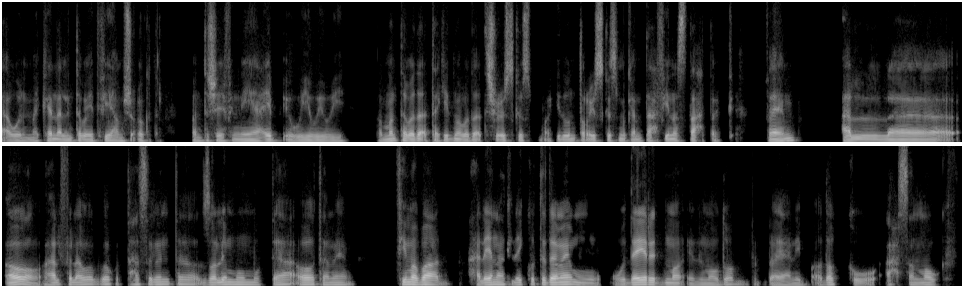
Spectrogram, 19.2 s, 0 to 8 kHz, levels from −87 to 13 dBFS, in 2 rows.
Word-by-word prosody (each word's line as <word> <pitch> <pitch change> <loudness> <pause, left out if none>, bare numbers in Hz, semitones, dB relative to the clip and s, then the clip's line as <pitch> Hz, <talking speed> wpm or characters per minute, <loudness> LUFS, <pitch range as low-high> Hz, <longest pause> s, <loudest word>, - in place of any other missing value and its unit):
أو 90 -1 -2
المكانة 85 +3 -2
اللي 95 +1 0
أنت 95 +1 -3
بقيت 90 -1 -1
فيها 100 +1 -1
مش 90 0 -4
أكتر، - - -9 0.3
فأنت 90 +1 -7
شايف 95 0 -2
إن 95 - -3
هي 95 0 +1
عِبء 90 +1 -2
و، 90 - -2 0.2
و، 85 -1 -2
و، - - -9 0.4
طَب 90 - -6
وأنت 100 +3 +1
بدأت 100 -3 +3
أكيد 95 +1 -2
ما 100 - +2
بدأتش 90 -1 -1
رئيس - - 0
قسم، - - -5
وأكيد 90 - -9
وأنت 100 +1 -2
رئيس 95 -2 +1
قسم 100 +2 -3
كان 85 -1 -5
تح 95 - -2
كان - - -10
في 100 - -1
ناس 100 -2 0
تحتك - - -5 0.3
فاهم؟ 95 +7 +2 0.5
هل 95 -1 +2 0.8
آه، 115 -2 +6
هل 105 +2 +1
في 120 - -14
الأول 130 +3 +1
كنت 130 - -15
حاسس 125 0 -5
إن - - +1
أنت 130 0 -2
كنت 130 -1 -2
ظالمهم 120 +2 +2
وبتاع؟ 120 +2 -2
آه 125 0 +4
تمام، 115 -1 -4 0.4
فيما 125 0 +6
بعد، 120 -2 +5 0.2
حاليًا 115 +5 +3
هتلاقيك 120 0 -2
كنت - - -2
تمام 120 +2 +6
و 100 -3 -5
وداير 115 +4 +6
الم 105 0 -1
الموضوع 95 +4 -4
ب 120 -1 -14
يعني 90 0 -3
بأدَق 115 +4 -4
وأحسن 105 - -5
موقِف. 105 -1 -3
105 Hz, 200 wpm, -23 LUFS, 95-120 Hz, 0.8 s, آه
